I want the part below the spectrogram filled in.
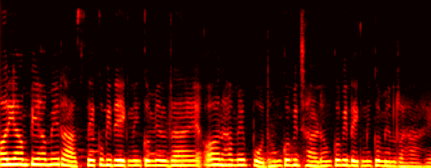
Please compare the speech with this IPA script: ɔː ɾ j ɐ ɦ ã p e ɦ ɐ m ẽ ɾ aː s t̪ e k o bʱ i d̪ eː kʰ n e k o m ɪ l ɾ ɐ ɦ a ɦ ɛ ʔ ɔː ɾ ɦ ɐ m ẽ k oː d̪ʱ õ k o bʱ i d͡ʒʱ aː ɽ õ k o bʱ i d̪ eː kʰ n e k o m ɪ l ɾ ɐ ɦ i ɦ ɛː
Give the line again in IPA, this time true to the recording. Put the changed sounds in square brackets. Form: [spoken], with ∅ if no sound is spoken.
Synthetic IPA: ɔː ɾ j ɐ ɦ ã p e ɦ ɐ m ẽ ɾ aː s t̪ e k o bʱ i d̪ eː kʰ n e k o m ɪ l ɾ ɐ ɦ a ɦ ɛ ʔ ɔː ɾ ɦ ɐ m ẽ [p] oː d̪ʱ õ k o bʱ i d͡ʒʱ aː ɽ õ k o bʱ i d̪ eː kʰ n e k o m ɪ l ɾ ɐ ɦ [a] ɦ ɛː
